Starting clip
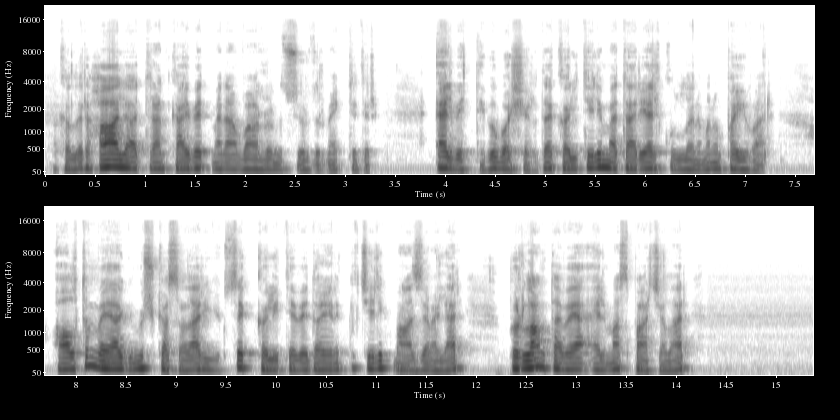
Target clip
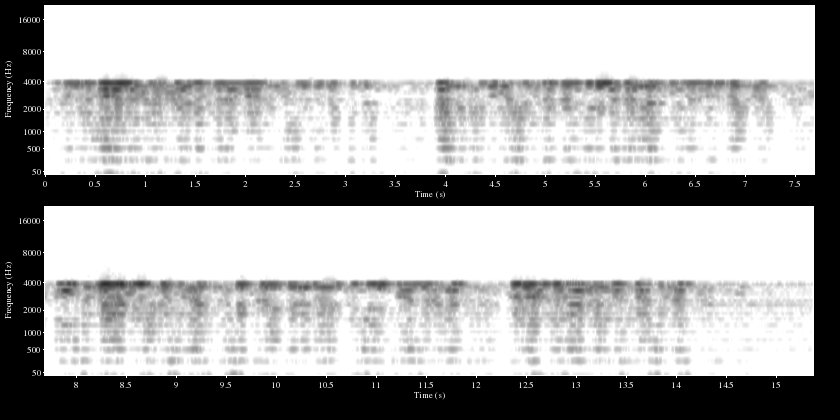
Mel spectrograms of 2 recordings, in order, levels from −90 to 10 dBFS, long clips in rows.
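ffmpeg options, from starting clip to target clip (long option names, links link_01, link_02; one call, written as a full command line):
ffmpeg -i in.wav -filter_complex "[0:a]lowpass=frequency=3400:width_type=q:width=0.5098,lowpass=frequency=3400:width_type=q:width=0.6013,lowpass=frequency=3400:width_type=q:width=0.9,lowpass=frequency=3400:width_type=q:width=2.563,afreqshift=-4000,asplit=4[link_01][link_02][link_03][link_04];[link_02]adelay=300,afreqshift=-120,volume=-18dB[link_05];[link_03]adelay=600,afreqshift=-240,volume=-26.2dB[link_06];[link_04]adelay=900,afreqshift=-360,volume=-34.4dB[link_07];[link_01][link_05][link_06][link_07]amix=inputs=4:normalize=0,flanger=delay=20:depth=5.1:speed=0.64,asplit=3[link_08][link_09][link_10];[link_08]afade=type=out:start_time=8.25:duration=0.02[link_11];[link_09]equalizer=frequency=2200:width_type=o:width=3:gain=9,afade=type=in:start_time=8.25:duration=0.02,afade=type=out:start_time=8.65:duration=0.02[link_12];[link_10]afade=type=in:start_time=8.65:duration=0.02[link_13];[link_11][link_12][link_13]amix=inputs=3:normalize=0,afftfilt=real='re*3.46*eq(mod(b,12),0)':imag='im*3.46*eq(mod(b,12),0)':win_size=2048:overlap=0.75" out.wav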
